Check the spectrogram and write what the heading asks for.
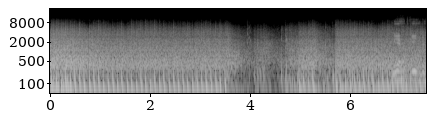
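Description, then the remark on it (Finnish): Loud machine gun fire rattles in rapid, sustained bursts, breaks off briefly for a muffled lull, then resumes with another dense stream of shots; the gun's cooling water is boiling. “Konekivääri tärisi ja papatti.”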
